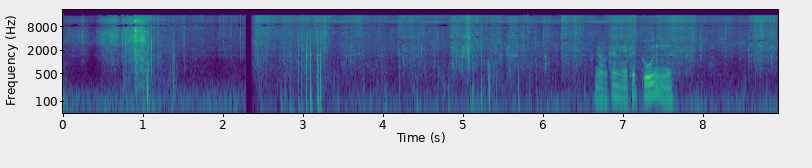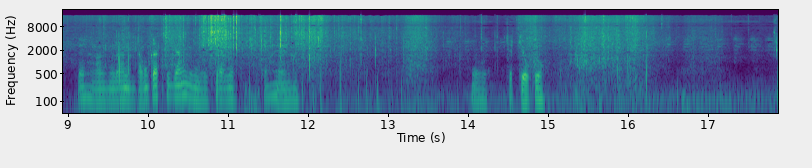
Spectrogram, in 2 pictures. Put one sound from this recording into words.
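A hand rustles through dry leaves and twigs.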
